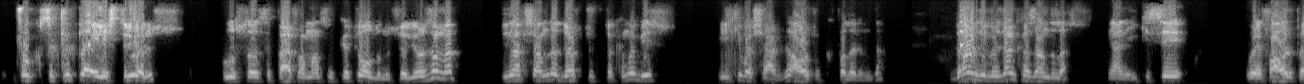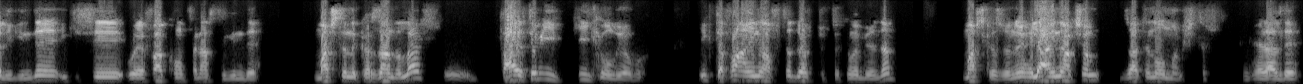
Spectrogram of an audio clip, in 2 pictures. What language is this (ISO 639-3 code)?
tur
